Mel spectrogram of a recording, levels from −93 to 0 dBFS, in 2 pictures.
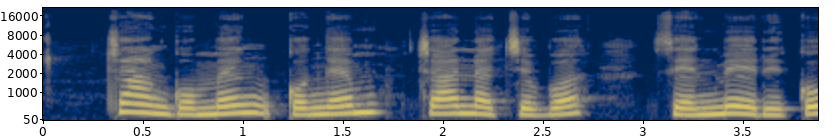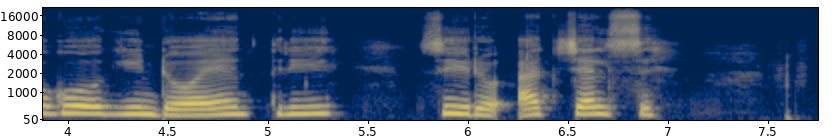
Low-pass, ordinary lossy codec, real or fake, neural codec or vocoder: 19.8 kHz; none; real; none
